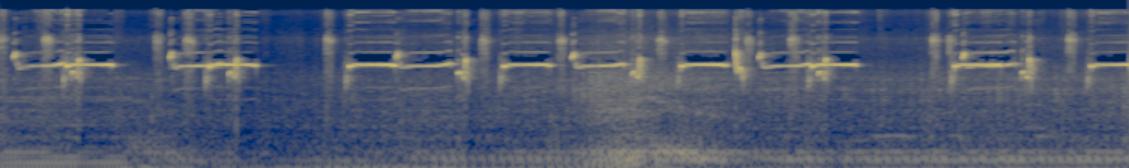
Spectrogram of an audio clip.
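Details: Lure recording of red prinia (prenjak merah) song for bird trapping: a long series of clicks, each followed by a steady high whistle, repeated roughly once a second with brief gaps and a soft rustle midway.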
